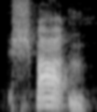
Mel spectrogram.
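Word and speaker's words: Spaten: pronounce German beers and apparently it's Paulina and Spartan Spartan oh she said I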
